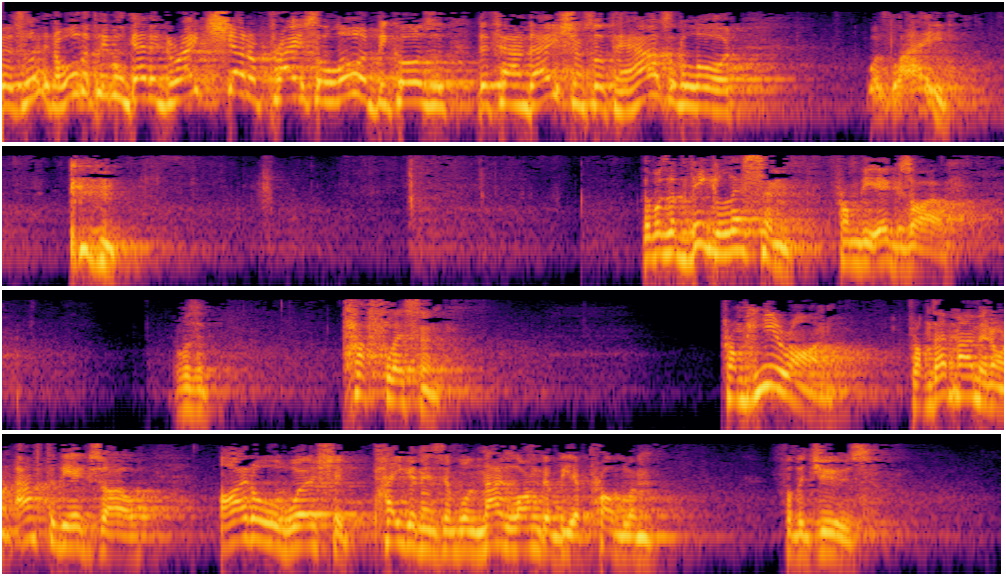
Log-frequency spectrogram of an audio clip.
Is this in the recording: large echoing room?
yes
